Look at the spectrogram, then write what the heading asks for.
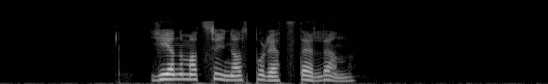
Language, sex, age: Swedish, female, 46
